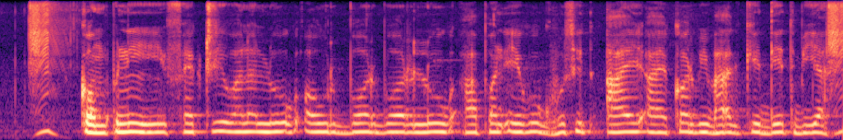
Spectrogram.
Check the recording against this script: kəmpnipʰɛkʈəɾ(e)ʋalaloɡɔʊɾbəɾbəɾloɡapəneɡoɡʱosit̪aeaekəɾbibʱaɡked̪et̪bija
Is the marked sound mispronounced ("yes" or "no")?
yes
